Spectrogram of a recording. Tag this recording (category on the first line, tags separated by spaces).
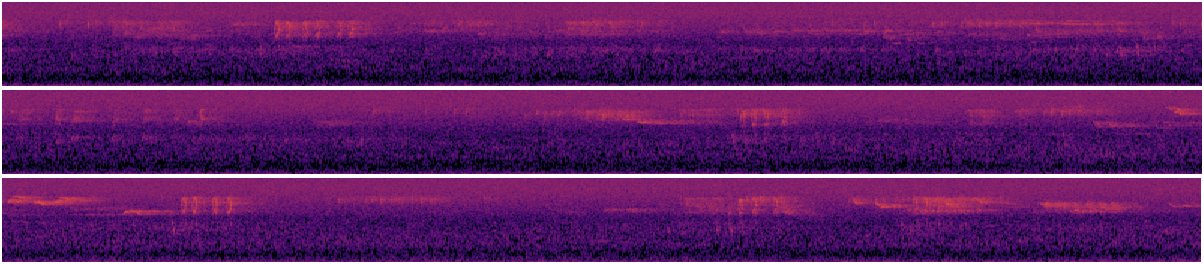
Soundscapes > Nature
field-recording weather-data phenological-recording data-to-sound natural-soundscape raspberry-pi modified-soundscape alice-holt-forest soundscape Dendrophone nature artistic-intervention sound-installation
